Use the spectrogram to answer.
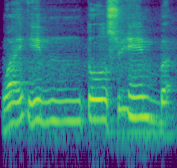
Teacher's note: ada ba mati dibaca mantul qalqalah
